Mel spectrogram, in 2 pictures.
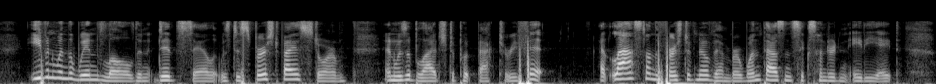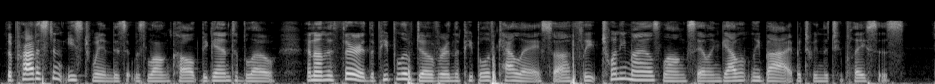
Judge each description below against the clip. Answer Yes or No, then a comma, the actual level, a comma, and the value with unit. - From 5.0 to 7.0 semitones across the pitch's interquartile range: Yes, wide, 5.4 semitones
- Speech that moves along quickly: Yes, fast, 240 wpm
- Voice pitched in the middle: Yes, medium, 170 Hz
